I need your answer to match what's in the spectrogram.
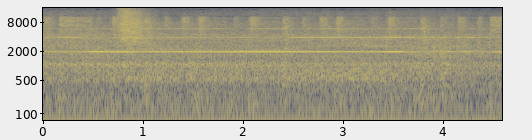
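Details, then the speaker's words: Heavy-equipment diesel idling after brake air was drained: steady high-pitched beeping low air pressure warning while air builds back toward 100 psi, testing brake system build-up time. "you can hear that audible beeping sound. I just want to see if it, how long it takes to build air pressure."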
